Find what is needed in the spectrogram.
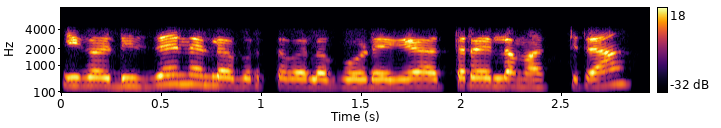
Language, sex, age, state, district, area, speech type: Kannada, female, 30-45, Karnataka, Hassan, rural, conversation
